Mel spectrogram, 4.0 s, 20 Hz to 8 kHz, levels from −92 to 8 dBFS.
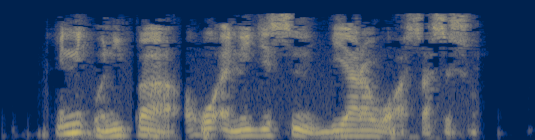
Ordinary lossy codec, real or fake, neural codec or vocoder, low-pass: MP3, 24 kbps; real; none; 7.2 kHz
